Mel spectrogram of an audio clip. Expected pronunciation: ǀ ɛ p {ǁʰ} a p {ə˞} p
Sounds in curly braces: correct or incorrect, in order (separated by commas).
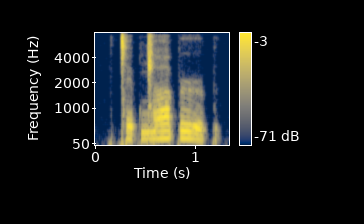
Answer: incorrect, correct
